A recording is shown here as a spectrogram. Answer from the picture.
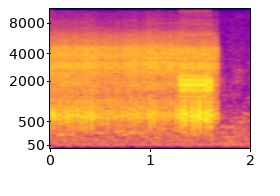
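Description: Weather radio speaker giving a steady broadcast hiss after the voice message, then a short buzzy burst of digital code tones about one and a half seconds in. Right after the burst the radio's audio cuts off suddenly.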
